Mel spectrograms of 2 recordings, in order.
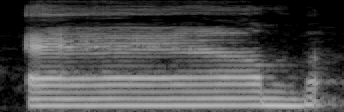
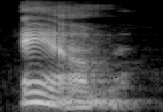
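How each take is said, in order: First: The sounds are drawn out slowly. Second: The word is said quickly as one unit. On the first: "I'm going to stretch out the sounds" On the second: "and then I'm going to say it fast"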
